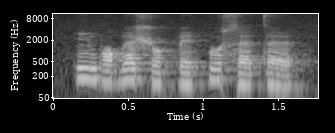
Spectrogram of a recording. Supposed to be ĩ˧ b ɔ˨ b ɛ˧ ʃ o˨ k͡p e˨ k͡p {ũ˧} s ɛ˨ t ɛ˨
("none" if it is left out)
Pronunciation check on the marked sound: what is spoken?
u˧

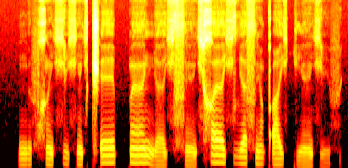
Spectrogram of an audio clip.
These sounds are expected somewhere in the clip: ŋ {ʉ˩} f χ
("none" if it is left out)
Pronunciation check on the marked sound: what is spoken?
ʉ˩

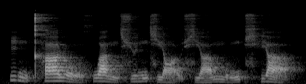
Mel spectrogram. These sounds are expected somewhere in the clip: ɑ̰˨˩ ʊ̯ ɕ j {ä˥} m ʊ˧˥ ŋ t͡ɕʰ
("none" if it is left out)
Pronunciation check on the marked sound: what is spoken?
ä˧˥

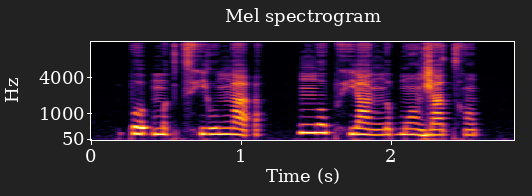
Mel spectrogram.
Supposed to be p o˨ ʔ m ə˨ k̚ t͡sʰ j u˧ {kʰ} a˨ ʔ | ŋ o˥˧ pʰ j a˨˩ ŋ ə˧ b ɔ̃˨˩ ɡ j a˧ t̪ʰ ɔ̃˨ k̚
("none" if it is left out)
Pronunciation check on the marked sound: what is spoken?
ŋ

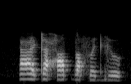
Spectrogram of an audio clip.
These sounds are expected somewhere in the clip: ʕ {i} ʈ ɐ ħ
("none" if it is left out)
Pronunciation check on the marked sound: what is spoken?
i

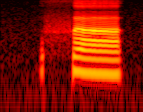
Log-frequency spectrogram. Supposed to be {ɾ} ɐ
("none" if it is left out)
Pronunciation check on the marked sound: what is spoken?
θ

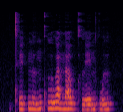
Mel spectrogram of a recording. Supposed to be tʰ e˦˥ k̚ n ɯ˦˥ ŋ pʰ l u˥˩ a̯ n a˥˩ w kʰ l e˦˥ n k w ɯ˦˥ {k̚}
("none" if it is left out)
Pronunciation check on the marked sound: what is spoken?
k̚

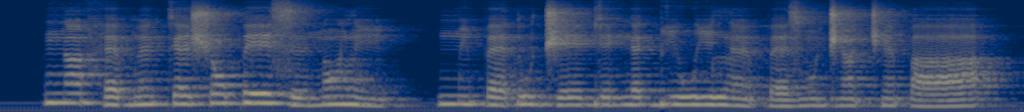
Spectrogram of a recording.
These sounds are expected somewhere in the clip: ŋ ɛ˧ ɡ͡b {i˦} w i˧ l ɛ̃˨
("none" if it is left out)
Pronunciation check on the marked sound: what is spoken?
i˧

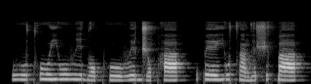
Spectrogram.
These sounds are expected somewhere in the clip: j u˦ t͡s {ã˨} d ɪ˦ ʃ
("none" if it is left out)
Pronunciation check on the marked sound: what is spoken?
ã˨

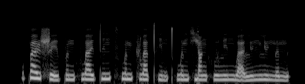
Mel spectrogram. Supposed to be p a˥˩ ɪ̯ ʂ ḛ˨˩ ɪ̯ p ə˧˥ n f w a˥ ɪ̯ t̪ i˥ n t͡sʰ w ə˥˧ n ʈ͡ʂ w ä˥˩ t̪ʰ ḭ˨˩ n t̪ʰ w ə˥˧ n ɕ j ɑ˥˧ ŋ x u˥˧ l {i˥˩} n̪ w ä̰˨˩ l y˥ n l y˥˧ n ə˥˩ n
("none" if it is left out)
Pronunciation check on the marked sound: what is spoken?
i˥˩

